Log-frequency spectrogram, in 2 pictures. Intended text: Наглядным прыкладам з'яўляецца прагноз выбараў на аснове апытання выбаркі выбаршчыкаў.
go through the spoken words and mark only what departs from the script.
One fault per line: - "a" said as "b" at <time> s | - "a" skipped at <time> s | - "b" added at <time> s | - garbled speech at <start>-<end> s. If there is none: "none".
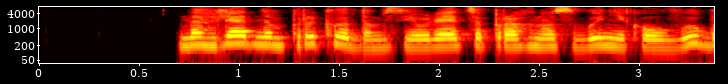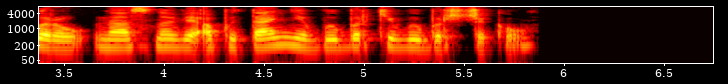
- "вынікаў" added at 2.8 s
